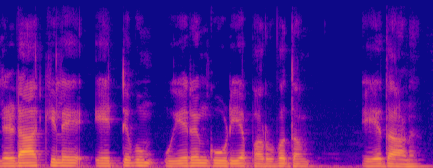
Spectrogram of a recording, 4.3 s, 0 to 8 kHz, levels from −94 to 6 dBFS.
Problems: none marked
